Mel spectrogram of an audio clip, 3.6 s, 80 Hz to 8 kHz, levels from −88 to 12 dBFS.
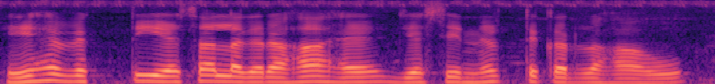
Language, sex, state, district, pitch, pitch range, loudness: Hindi, male, Uttar Pradesh, Lalitpur, 175 Hz, 160-185 Hz, -15 LUFS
